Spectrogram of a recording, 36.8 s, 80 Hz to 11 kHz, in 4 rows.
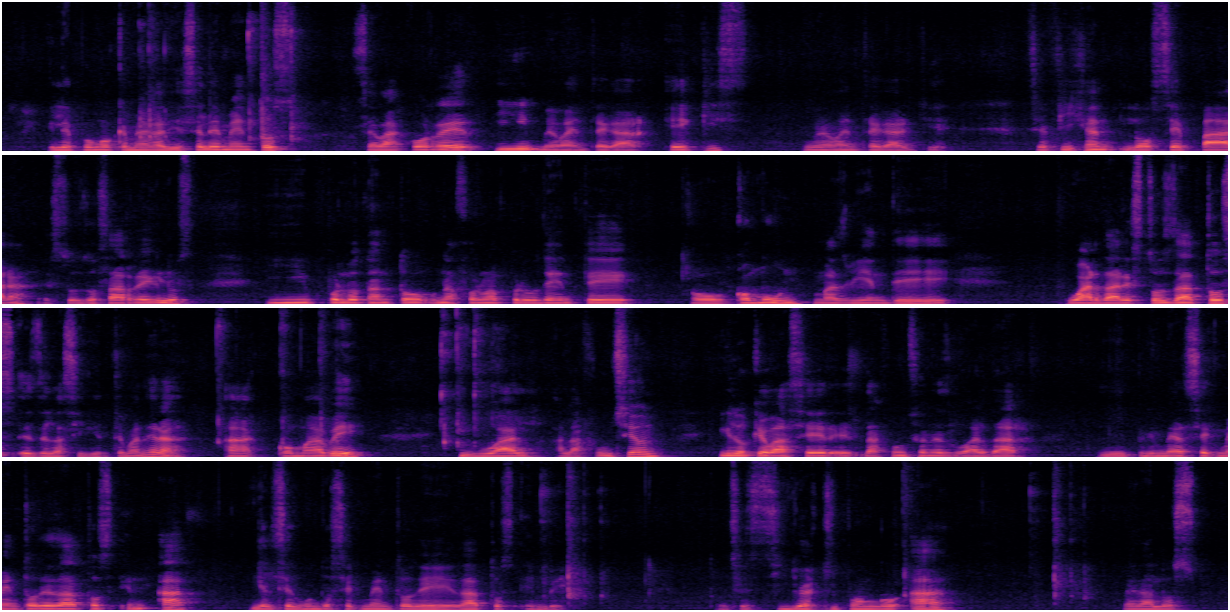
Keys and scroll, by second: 0.8-1.6 typing, 1.9 ctrl+Return, 19.8-21.9 typing, 31.8 ctrl+Return, 34.3 a, 35.4 ctrl+Return.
